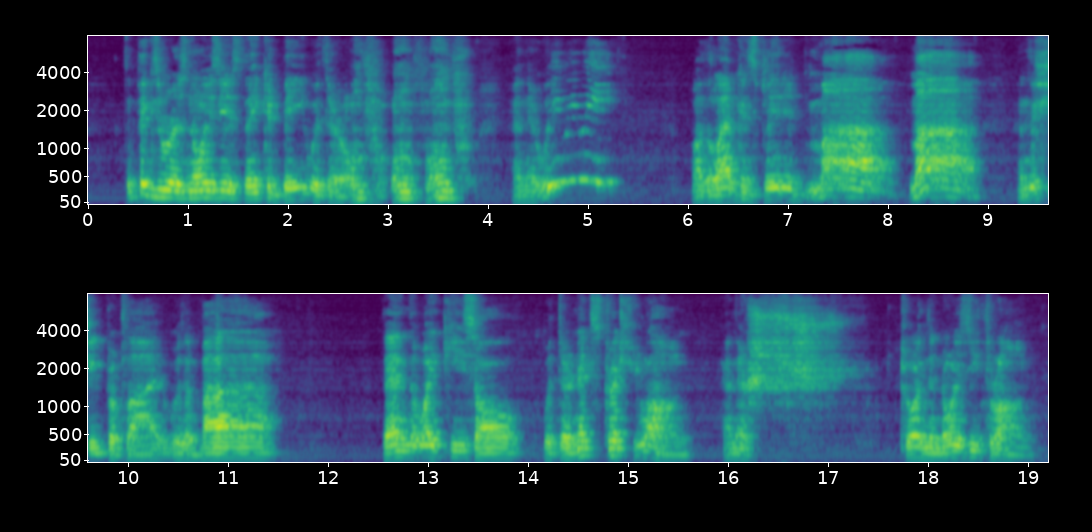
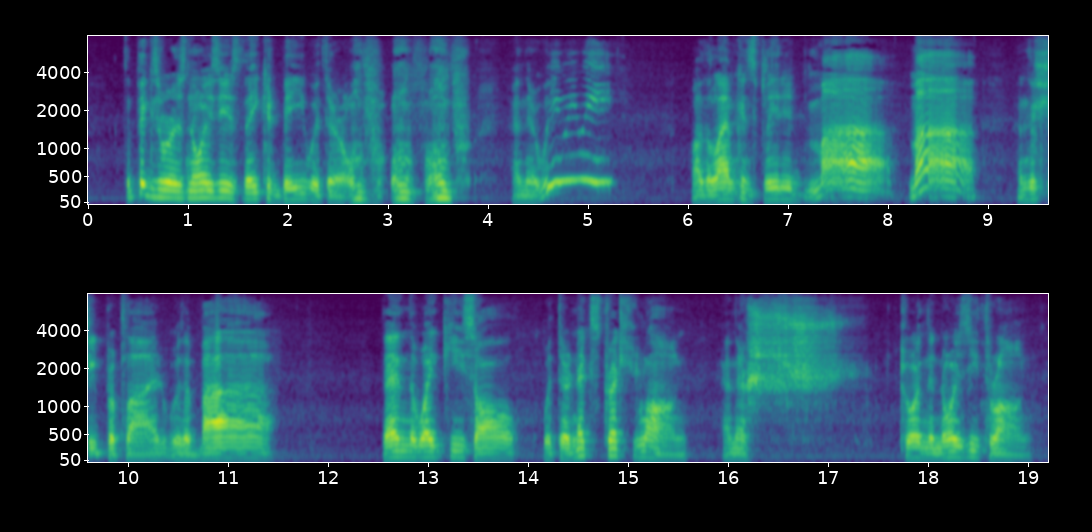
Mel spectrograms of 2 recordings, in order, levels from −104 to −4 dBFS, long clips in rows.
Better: second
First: room echo; dies away in 0.2 s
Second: none

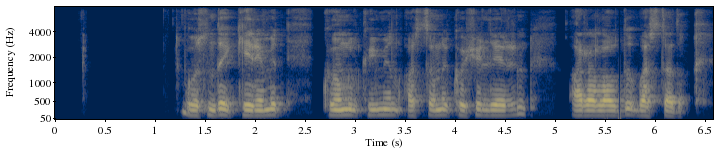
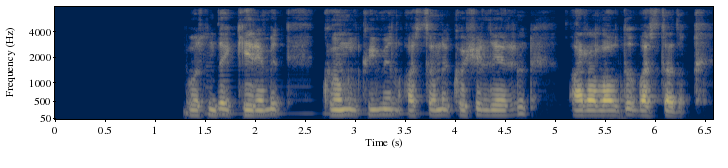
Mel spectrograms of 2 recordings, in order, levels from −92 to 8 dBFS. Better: first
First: none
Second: noise reduction (neural mask model DeepFilterNet 3)

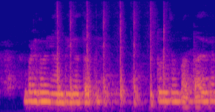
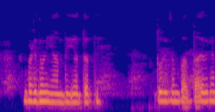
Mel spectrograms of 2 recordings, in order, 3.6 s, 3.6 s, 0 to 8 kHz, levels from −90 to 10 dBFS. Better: second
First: background sound (Run); 8 dB below the speech // room echo; dies away in 2.2 s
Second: none

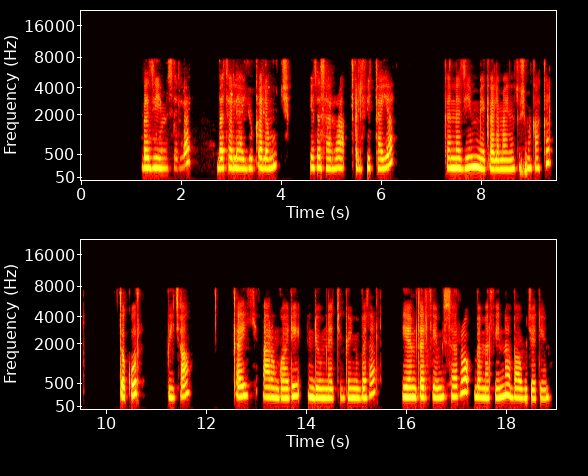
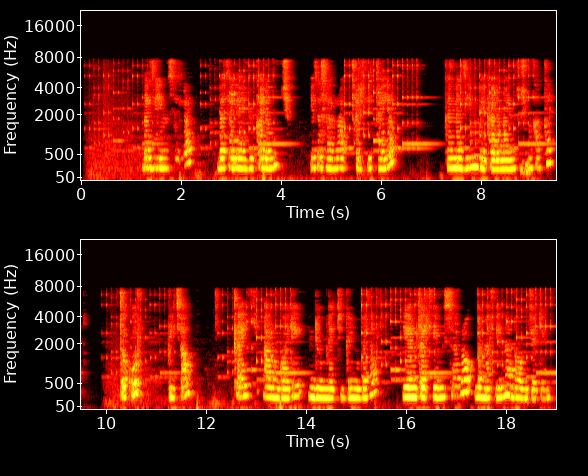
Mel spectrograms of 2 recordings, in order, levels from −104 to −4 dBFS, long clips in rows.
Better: first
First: none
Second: noise reduction (classical method WPE with log-MMSE)

